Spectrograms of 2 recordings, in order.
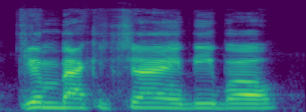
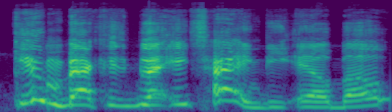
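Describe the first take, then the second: First: Loud, high demand; raised-voice demand. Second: Put-on very high, loud British accent; British demand. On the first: Acted. Bystander telling Debo to return the chain, raised voice. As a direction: call the bully out loudly. Acted movie line, American version. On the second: British bystander demanding the chain back, high British accent. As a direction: squawk it as an indignant Briton. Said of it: "Oh, he's British".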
